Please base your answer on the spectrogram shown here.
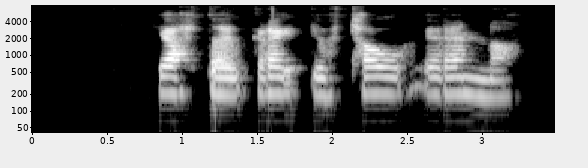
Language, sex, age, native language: Icelandic, male, 9, Icelandic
